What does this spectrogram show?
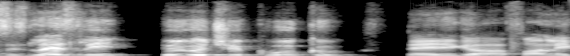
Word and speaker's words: Ugochukwu: So difficult to pronounce this. Lesley Ugochukwu.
